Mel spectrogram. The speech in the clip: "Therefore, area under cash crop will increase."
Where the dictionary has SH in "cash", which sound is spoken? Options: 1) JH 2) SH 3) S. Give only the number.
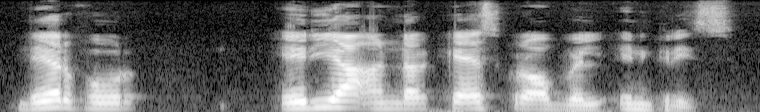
3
